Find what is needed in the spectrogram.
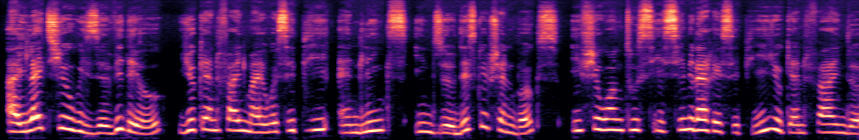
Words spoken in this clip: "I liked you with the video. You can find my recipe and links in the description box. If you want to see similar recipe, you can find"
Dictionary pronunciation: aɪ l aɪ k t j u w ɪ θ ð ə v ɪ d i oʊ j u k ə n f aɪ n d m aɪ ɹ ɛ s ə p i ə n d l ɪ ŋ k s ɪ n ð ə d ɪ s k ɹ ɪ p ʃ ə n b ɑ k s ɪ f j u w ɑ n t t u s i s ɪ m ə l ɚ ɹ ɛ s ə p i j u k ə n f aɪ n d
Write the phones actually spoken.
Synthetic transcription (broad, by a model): aɪ l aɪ t j u w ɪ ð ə v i d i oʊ j u k ə n f aɪ n d m aɪ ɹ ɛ s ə p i ə n d l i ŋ k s ɪ n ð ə d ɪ s k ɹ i p ʃ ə n b ɑ k s ɪ f j u w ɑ n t t u s i s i m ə l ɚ ɹ ɛ s ə p i j u k ə n f aɪ n d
